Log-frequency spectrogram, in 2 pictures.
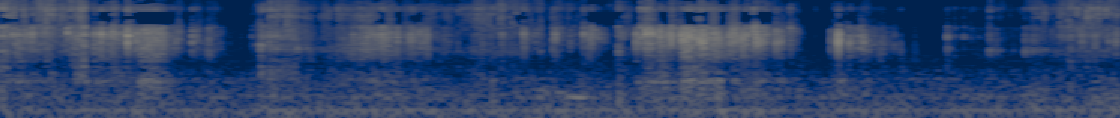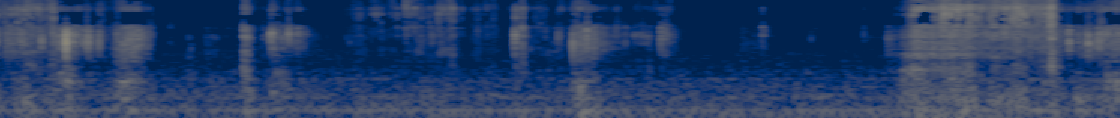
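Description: A steel utility blade cuts scored cubes and shavings off a solid, hand-sized, light blue rectangular bar of soap held in the hand. Bright, crisp scraping and crumbly crackling come in irregular bursts separated by short quiet pauses, with a final louder stretch of cutting at the end.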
